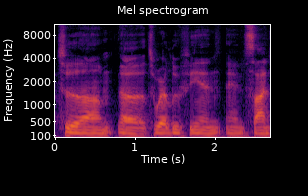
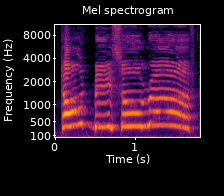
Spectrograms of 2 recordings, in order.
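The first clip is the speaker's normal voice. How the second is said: high, shrill scream of panic; 13 dB louder, much slower than usual. A narrator's reading. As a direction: scream it out in protest. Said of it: "the father screamed out".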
